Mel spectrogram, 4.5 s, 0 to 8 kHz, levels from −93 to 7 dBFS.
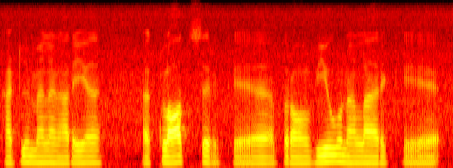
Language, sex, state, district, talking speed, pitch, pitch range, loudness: Tamil, male, Tamil Nadu, Nilgiris, 130 wpm, 115 Hz, 110-115 Hz, -20 LUFS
